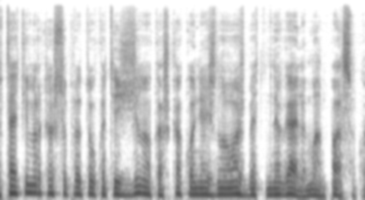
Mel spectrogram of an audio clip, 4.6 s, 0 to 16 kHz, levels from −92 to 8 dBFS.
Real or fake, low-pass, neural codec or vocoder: fake; 14.4 kHz; codec, 44.1 kHz, 3.4 kbps, Pupu-Codec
